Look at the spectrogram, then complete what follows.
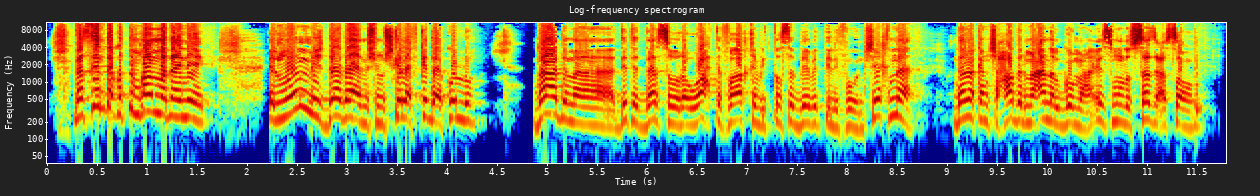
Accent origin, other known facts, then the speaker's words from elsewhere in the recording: Cairo, Cairo Governorate, Egypt; انا من القاهرة والسويس دي سفر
